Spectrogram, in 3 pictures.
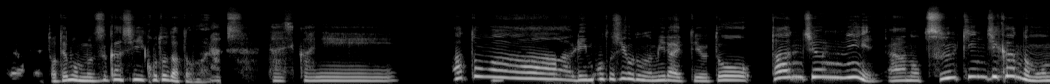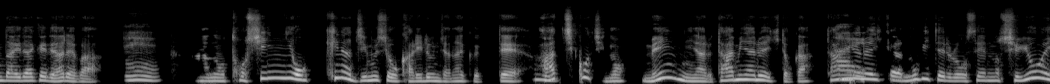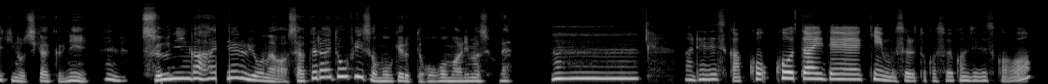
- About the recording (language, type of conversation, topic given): Japanese, podcast, これからのリモートワークは将来どのような形になっていくと思いますか？
- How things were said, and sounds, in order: none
